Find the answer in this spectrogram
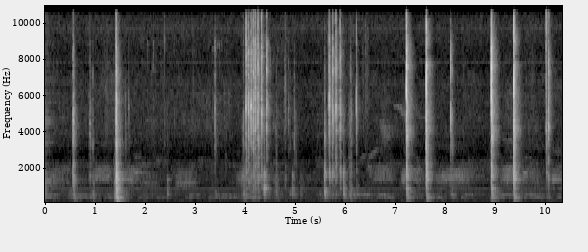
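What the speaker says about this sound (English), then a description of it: "So I've got my Lal torque wrench set up." Torque wrench clicking while tightening bolts on a 2014 motorcycle during a primary chain adjuster swap: about a dozen sharp, scattered clicks and ratchety bursts, faint and close, over a quiet background.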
